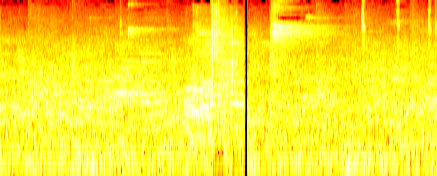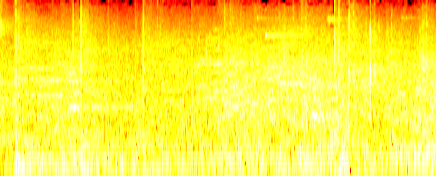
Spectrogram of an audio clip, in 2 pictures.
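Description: Basketball game sounds in a large gym: the ball bouncing on the wooden court, short high sneaker squeaks, and players' and spectators' voices calling out.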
